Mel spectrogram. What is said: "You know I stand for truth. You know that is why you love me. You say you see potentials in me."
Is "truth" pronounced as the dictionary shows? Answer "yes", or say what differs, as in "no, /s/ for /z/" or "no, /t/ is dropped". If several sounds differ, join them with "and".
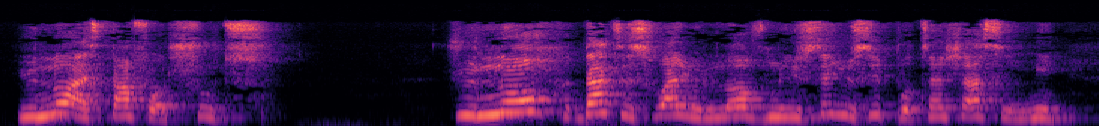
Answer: no, /t/ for /θ/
